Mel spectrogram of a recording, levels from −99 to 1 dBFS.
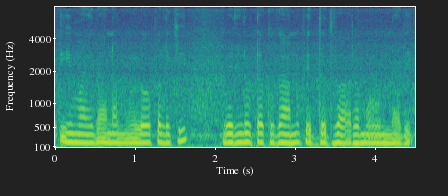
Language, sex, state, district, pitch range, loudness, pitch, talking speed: Telugu, female, Telangana, Komaram Bheem, 110-185 Hz, -12 LUFS, 175 Hz, 105 wpm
